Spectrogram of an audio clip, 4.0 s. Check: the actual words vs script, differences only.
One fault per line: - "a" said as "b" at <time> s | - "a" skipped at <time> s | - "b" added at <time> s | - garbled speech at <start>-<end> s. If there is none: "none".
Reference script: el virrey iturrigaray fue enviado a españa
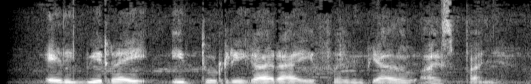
none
